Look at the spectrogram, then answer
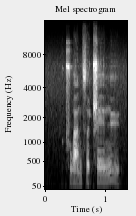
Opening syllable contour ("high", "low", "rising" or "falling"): low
